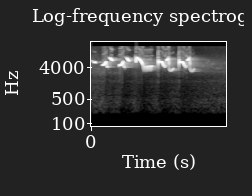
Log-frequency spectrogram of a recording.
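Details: Indigo bunting (Passerina cyanea) song recorded from 50 feet away: a quick, high, sweet phrase of paired notes, each pair slurring up and down, lasting about a second and a half.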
